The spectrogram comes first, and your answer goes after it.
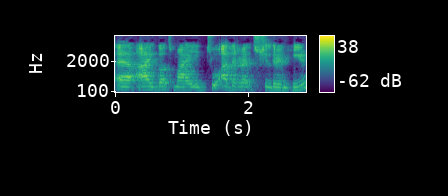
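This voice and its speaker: A woman with an Arabic accent, fairly low in pitch, fairly slow and fairly even in intonation. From Morocco. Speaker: online entrepreneur. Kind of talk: interview. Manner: halting.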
